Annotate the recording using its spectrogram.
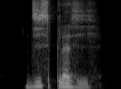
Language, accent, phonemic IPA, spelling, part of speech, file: French, France, /dis.pla.zi/, dysplasie, noun, LL-Q150 (fra)-dysplasie.wav
- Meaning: dysplasia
